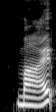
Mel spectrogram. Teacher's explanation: The first sentence says I buy weed. My with the third tone is the verb to buy.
